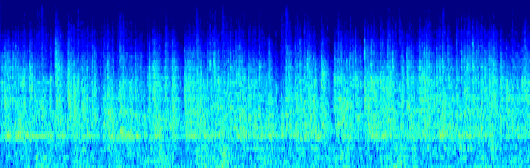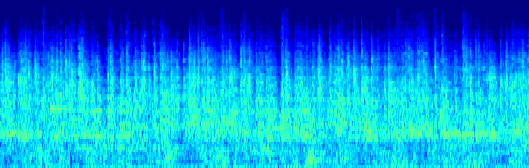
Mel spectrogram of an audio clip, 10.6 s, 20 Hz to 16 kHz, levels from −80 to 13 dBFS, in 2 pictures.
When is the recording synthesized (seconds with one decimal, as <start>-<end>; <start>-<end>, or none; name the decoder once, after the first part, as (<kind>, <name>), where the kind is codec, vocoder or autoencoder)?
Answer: 0.0-2.1 (codec, SNAC); 4.9-5.8; 7.0-10.6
